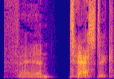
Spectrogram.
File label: fantastic, gasmask; scmod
